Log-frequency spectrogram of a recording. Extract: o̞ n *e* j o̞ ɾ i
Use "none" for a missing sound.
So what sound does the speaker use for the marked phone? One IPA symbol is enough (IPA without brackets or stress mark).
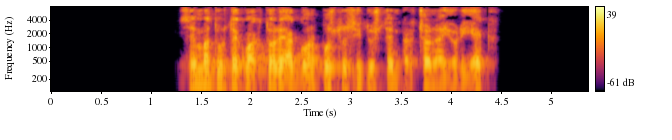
a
